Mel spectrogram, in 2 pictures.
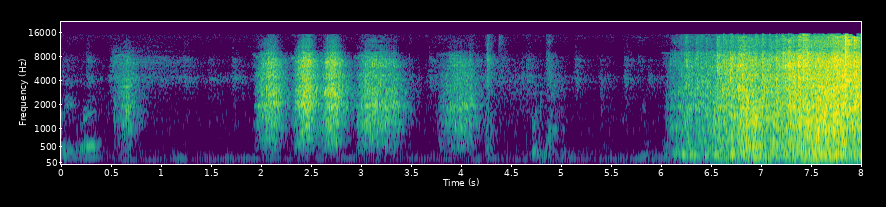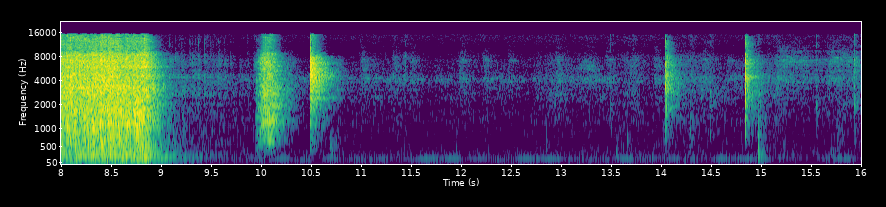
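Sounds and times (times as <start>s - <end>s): reciprocating saw cutting wood: 0.5s - 0.8s, 1.9s - 4.2s.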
